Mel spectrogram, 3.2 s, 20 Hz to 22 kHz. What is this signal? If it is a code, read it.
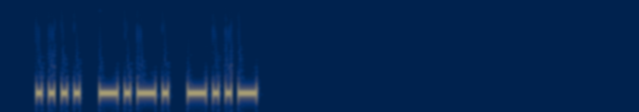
Morse code, heard as a keyed tone, about 37 wpm, 700 Hz. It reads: HCX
